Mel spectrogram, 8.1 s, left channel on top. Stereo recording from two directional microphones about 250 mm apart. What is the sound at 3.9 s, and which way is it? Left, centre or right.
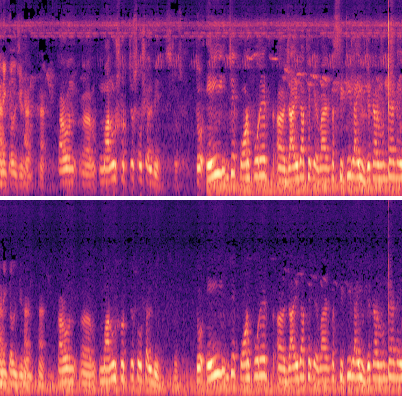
Speech, centre.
